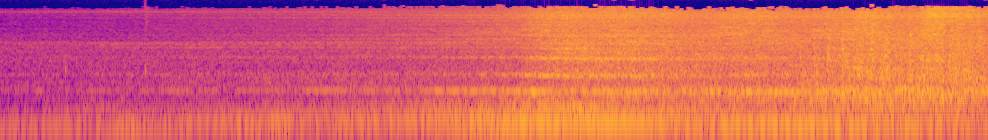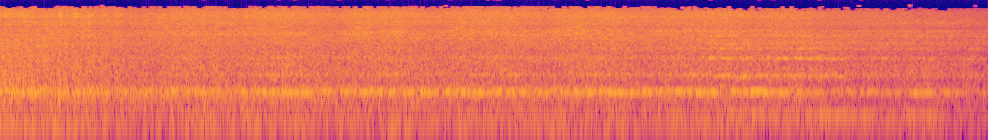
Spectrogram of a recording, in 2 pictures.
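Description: Yellow engineering train passing close by on the railway: a rumbling rush with a steady drone through it, building over the first few seconds, loudest about a third of the way in, then holding as the long train goes past.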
